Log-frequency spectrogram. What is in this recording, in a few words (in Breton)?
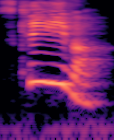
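"skrivan", Breton; petit precis de prononciation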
